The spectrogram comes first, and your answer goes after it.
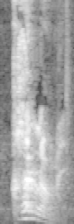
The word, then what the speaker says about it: Quran: The word Quran. That Quran. That is the pronunciation.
